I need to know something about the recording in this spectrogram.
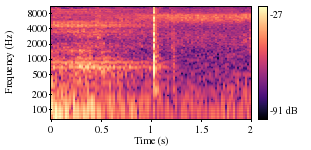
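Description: Near silence: faint room tone with a single soft click about a second in.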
